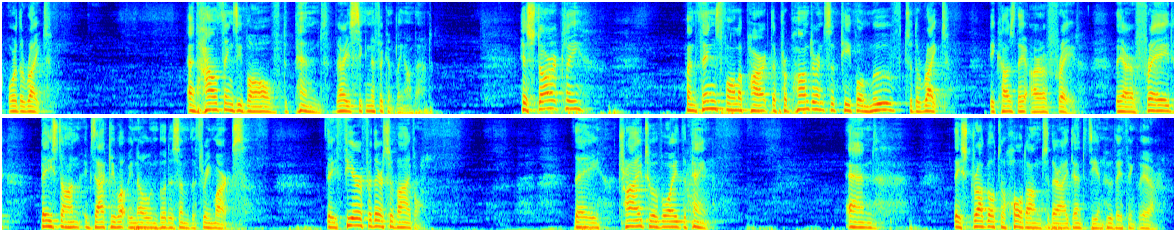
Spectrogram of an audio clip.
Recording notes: taken from the Buddhist Geeks Conference in 2012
